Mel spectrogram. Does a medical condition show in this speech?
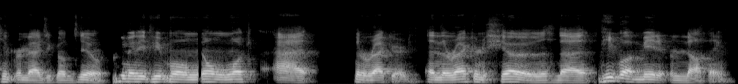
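Yes: bilateral cleft lip; congenital bilateral.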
